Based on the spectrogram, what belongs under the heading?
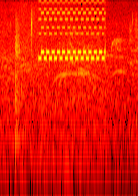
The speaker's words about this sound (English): Dude, your phone, you gonna get that? Don't worry about it. It's probably just Peggy.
